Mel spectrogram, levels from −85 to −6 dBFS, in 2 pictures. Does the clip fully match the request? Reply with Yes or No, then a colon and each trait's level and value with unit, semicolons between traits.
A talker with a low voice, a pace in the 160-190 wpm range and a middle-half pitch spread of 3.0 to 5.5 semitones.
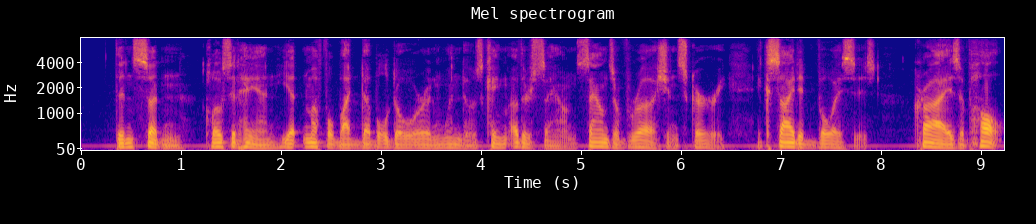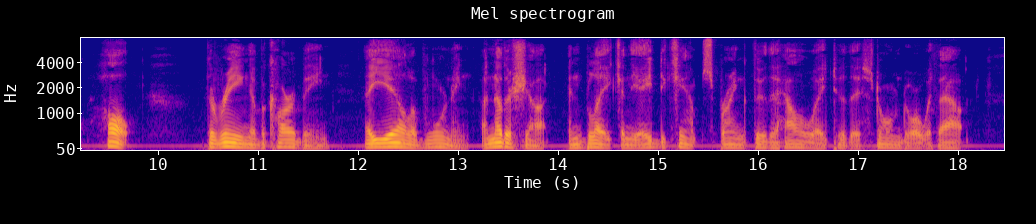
Yes: very low, 90 Hz; average, 170 wpm; average, 4.8 semitones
